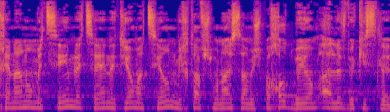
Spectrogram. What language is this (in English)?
Hebrew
